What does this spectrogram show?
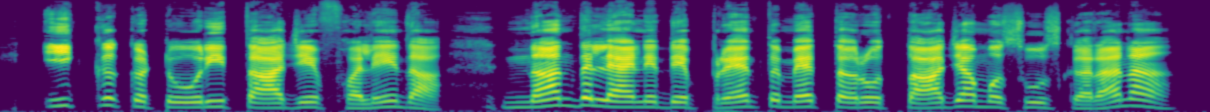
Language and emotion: Dogri, happy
